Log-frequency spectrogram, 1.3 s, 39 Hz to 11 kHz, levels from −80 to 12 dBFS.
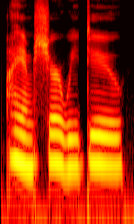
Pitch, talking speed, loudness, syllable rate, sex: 175 Hz, 225 wpm, -16 LUFS, 4.3 syllables/s, female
